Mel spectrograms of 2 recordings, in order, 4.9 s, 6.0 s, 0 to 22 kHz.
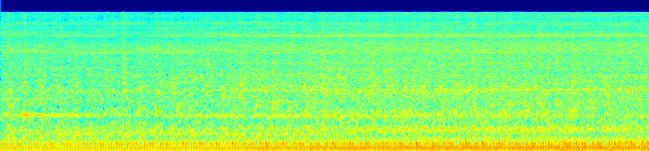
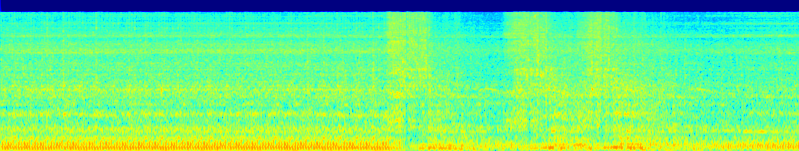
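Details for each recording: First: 1985 Ford F-150 300 inline-six idling after a cam gear replacement: fast, sharp puffing tick over the low exhaust drone, heard on the exhaust side; exhaust leak, otherwise well broken in. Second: 1985 Ford F-150 300 inline-six after cam gear replacement, run on starting fluid: idles evenly, revs and settles several times without knocks, with a slight exhaust leak audible on the exhaust side; sounds well broken in.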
